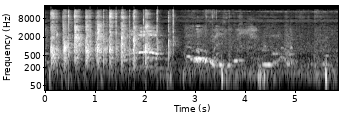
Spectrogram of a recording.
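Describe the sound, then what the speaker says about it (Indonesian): A classroom group receives a short burst of hand clapping from students that fades after about two seconds, followed by quieter room noise, scattered taps and children's voices. "tepuk tangan untuk kelompok Mbak Selvi."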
